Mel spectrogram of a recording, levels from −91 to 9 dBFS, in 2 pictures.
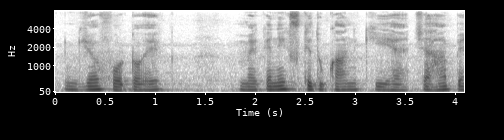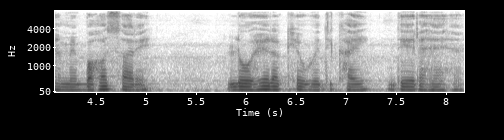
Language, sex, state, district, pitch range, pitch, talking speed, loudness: Hindi, male, Bihar, Jahanabad, 110-115 Hz, 110 Hz, 145 wpm, -26 LUFS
